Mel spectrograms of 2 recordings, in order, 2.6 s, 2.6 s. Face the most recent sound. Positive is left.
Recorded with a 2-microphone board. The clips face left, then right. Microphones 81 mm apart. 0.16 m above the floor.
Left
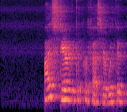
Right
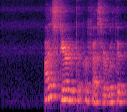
turn(degrees=25)  # may be behind; listen again after turning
